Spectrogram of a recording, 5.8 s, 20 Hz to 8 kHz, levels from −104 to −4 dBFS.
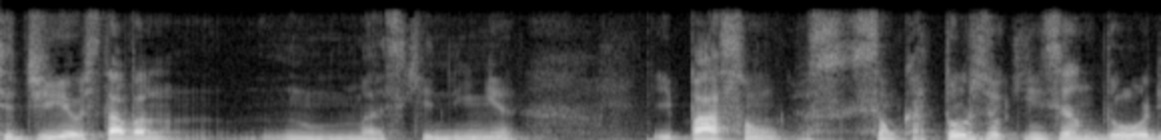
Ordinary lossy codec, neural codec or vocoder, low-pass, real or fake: none; none; 7.2 kHz; real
